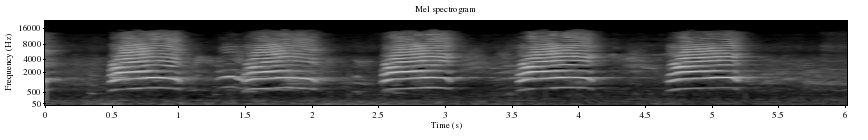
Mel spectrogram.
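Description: A large bird calling loudly in a series of evenly spaced calls, about one a second, each about half a second long and rising then falling in pitch; the series stops about five seconds in.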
